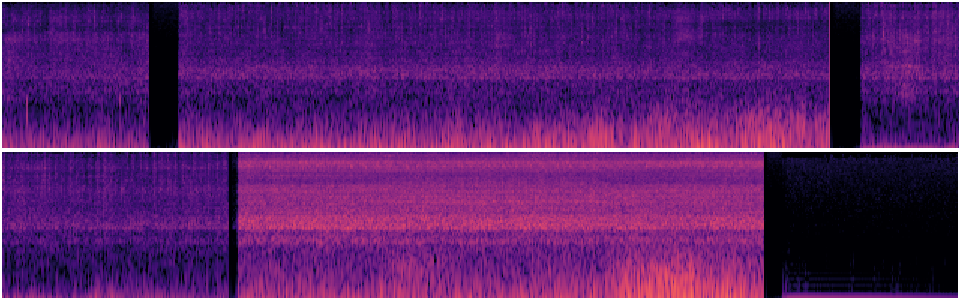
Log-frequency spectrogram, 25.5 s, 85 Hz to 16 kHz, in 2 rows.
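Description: Wind buffeting a bike-mounted camera's microphone, with tyre noise on tarmac, as a road bike rides along. The noise comes in several short clips joined by abrupt cuts, with brief gaps about 2, 11 and 23 seconds in.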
